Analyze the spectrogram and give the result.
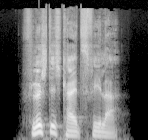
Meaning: oversight, slip, careless mistake
- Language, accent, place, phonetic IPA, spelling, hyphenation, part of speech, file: German, Germany, Berlin, [ˈflʏçtɪçkaɪ̯tsˌfeːlɐ], Flüchtigkeitsfehler, Flüch‧tig‧keits‧feh‧ler, noun, De-Flüchtigkeitsfehler.ogg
